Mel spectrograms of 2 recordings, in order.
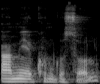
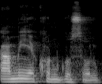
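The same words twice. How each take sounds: The two takes are said the same way.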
